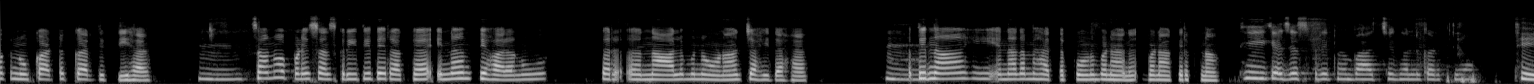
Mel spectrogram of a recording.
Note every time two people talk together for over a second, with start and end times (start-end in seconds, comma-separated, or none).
none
